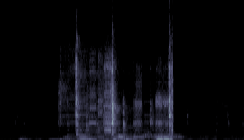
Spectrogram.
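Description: Computer keyboard typing: a quick run of keystrokes starting about half a second in and lasting just over a second, with a couple of sharper clicks near the end.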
